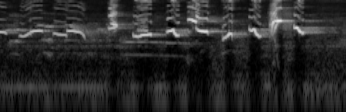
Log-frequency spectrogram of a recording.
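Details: Oriental magpie-robin calling in the morning with sweet slurred whistles, then a fast, evenly spaced series of sharp chirping notes.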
